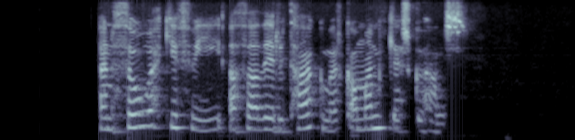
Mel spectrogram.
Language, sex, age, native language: Icelandic, female, 20-29, Icelandic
